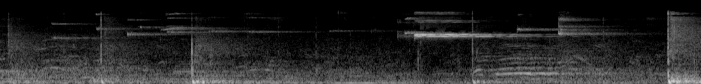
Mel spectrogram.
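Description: A volleyball thuds as it is hit.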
